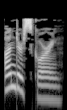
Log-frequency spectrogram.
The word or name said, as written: underscoring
